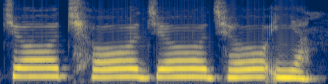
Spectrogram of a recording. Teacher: स्पर्शी संघर्ष जिन व्यंजनों के उच्चारण में एक उच्चारण अवयव दूसरे उच्चारण अवयव को इस प्रकार स्पर्श करता है कि श्वास के कुछ संघर्ष यानी रगड़ के साथ निकलती है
